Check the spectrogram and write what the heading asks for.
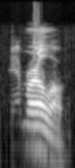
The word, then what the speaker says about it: Amarillo: with okay do I do I roll that R into the Y like how do you pronounce that Amarillo Amarillo you don't go Amar you don't okay that's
